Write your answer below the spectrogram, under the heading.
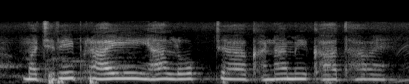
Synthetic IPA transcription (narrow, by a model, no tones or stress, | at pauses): mət͡ʃʰɾipɾaːijɐɦãloːɡ̚t͡ʃakʰənamẽkʰaːt̪ʰaʋẽː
